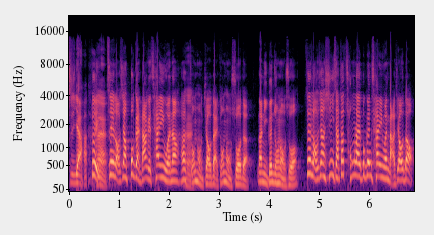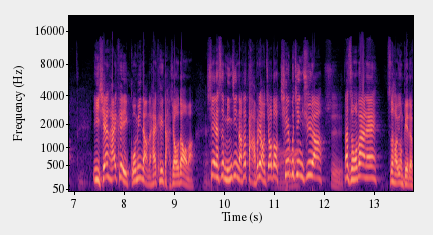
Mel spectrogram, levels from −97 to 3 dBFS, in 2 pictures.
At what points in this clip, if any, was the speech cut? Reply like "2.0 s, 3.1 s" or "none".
3.7 s, 4.7 s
